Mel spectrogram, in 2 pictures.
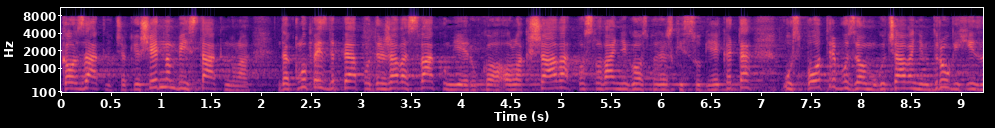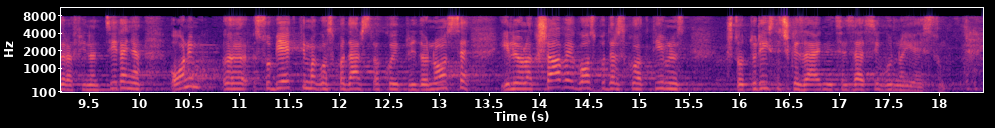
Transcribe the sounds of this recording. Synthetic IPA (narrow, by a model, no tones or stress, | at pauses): kao̞zakʎʲut͡ʃakjo̞ʃje̞d̪no̞mbiːst̪aknula | d̪aklˠuːpezd̪epe̞apo̞d̪r̩ʒaːʋasʋakumje̞ɾuko̞jaʔolˠakʃaːʋapo̞slˠo̞ʋaːɲe̞ɡo̞spo̞d̪aɾskixsubjekat̪a | uspo̞t̪ɾe̞buzaomo̞ɡut͡ɕaːʋaɲemd̪ɾuɡixizʋo̞ɾafinant̪siːɾaɲa | o̞nim | subje̞kt̪imaɡo̞spo̞d̪aːɾst̪vʋako̞jipɾid̪o̞no̞se̞ | ilio̞lakʃaːʋajuɡo̞spo̞d̪aɾskuakt̪iːʋnost̪ | ʃt̪o̞t̪uɾist̪it͡ʃke̞zaje̞d̪nit̪se̞zasiɡuɾno̞je̞su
